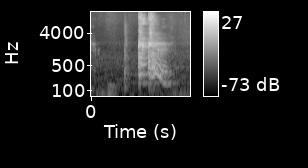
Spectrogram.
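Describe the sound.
A person clears their throat: a faint rasp, then two loud, rough bursts in quick succession trailing into a gravelly voiced tail, heard alone with no talk.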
